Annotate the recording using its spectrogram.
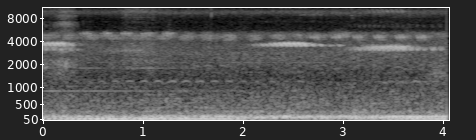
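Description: Insects chirring outdoors in short high-pitched spells that come and go a few times, over a steady low hum.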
